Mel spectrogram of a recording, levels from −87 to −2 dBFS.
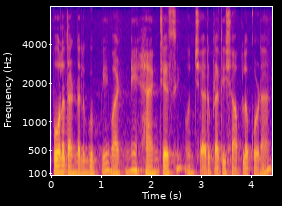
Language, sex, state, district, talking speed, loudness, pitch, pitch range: Telugu, male, Andhra Pradesh, Annamaya, 135 wpm, -21 LUFS, 105 Hz, 105-120 Hz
